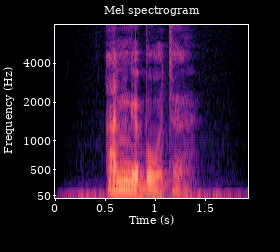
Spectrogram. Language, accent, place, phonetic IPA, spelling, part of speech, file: German, Germany, Berlin, [ˈanɡəˌboːtə], Angebote, noun, De-Angebote.ogg
- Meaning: nominative/accusative/genitive plural of Angebot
